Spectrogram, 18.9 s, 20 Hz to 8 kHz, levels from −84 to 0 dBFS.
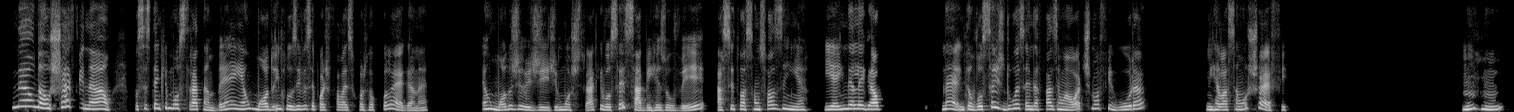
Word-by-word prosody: Não 430 +2 +1
não, 330 -5 +5
o - - +3
chefe 385 -5 -1
não, 245 -3 +4 0.3
vocês 230 +3 -4
têm 300 - -1
que 320 - -3
mostrar 290 -6 +2
também 225 +5 -1
é 245 - +1
um - - -2
modo 210 -4 +1
inclusive 230 -1 +1
você 225 -1 -3
pode 195 -2 -3
falar 190 -2 -5
isso 180 -1 -6
com 195 - -5
a - - -3
tua 185 -2 -6
colega 200 - -3
né. 165 +3 -6 0.7
É 245 - 0
um 255 - +2
modo 210 +3 +2
de 225 -4 0
de 180 +1 -3
de 185 +4 -4
mostrar 195 -1 -1
que 235 - -3
vocês 290 - 0
sabem 175 0 +3
resolver 175 - -1
a 195 - +1
situação 235 -1 0
sozinha. 230 -4 0 0.2
E 220 +1 +3
ainda 250 +5 +3
é - - +3
legal, 245 -3 +5 0.8
né, 235 -2 +2
então 205 +2 +2
vocês 260 - +3
2 255 +4 -1
ainda 225 0 +2
fazem 230 +1 0
uma 200 -3 +1
ótima 285 +7 -2
figura 235 - -1 0.8
em 205 - +1
relação 205 +1 0
ao - - -2
chefe. 185 +2 -2 2.2
Uhum. 225 -3 +2
225 Hz, 175 wpm, -23 LUFS, 200-255 Hz, 2.2 s, não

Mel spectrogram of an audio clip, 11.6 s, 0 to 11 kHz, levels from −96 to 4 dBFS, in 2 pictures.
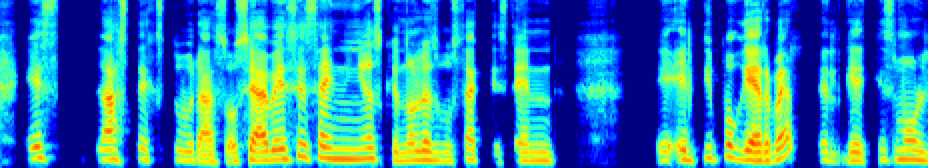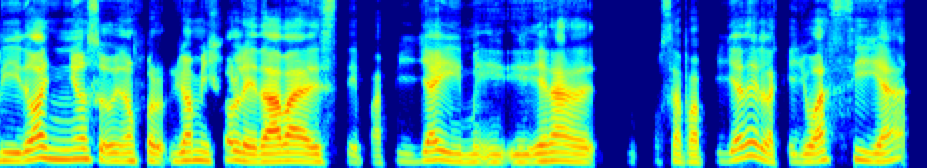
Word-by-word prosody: Es 215 +1 -3 0.2
las 185 0 +2
texturas. 170 -7 -4
O - - -3
sea, 160 - +6
a - - +8
veces 195 +5 +1
hay 215 - +5
niños 195 0 -1
que 165 - -6
no 165 +1 -2
les 175 -1 +1
gusta 160 +4 -2
que 180 - -25
estén 160 +2 -4 0.6
e - - -8
el 170 - -8
tipo 220 0 -3
Gerber, 165 -2 +6 0.2
el 175 -4 -12
que 160 -2 -3
es 185 -1 -10
molido. 175 -2 0
Hay 220 -2 +4
niños, 195 0 -1
a - - -1
lo - - 0
mejor 155 - -3
yo 165 +2 0
a - - +2
mi 170 - -2
hijo 175 +3 -4
le 150 -4 +2
daba, 150 +1 +7
este, 140 0 -5
papilla, 145 +6 -4
y 160 -5 -1
me 140 +1 -7
y 140 +1 -6
era, 155 -3 +3 0.4
o - - -35
sea, 150 - -7
papilla 155 +7 -4
de 255 0 0
la - - 0
que 145 - -16
yo 150 +1 -1
hacía, 170 -2 -2
165 Hz, 250 wpm, -23 LUFS, 150-185 Hz, 0.6 s, a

